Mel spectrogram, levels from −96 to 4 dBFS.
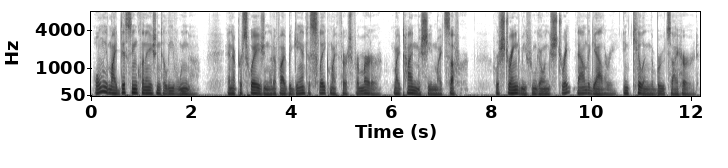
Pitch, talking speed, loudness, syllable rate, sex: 95 Hz, 185 wpm, -18 LUFS, 5.5 syllables/s, male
